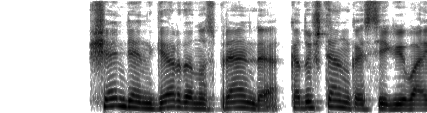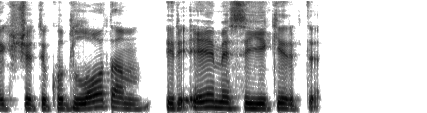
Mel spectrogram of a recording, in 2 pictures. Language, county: Lithuanian, Vilnius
